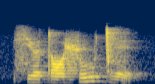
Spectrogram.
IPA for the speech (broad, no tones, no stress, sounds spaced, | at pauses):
sʲ əː t ɒ ɬ u ɡ͡ǀ e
